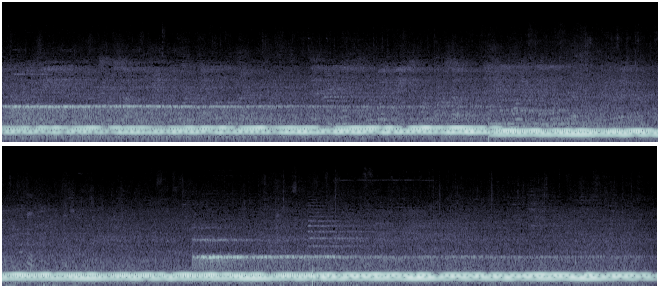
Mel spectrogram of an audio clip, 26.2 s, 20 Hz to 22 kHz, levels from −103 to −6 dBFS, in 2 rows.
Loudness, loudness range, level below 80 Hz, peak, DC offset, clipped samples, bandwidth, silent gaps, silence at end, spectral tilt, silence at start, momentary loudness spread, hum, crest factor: -27 LUFS; 4 LU; -62 dBFS; -14 dBFS; under 0.1%; under 0.1%; 4.1 kHz; none; 0 s; -11.5 dB/octave; 0 s; 6 LU; none; 12 dB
